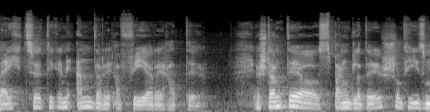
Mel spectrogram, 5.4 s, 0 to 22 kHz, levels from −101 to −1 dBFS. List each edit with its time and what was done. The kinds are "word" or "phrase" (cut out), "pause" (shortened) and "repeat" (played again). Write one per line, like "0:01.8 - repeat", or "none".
none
